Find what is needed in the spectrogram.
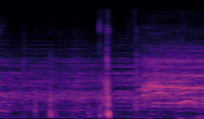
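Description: A cricket ball knocks once into the batter's pad, a little over a second in, off a late in-swinging delivery. Straight after it, crowd noise and shouts of appeal from the fielders build up.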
